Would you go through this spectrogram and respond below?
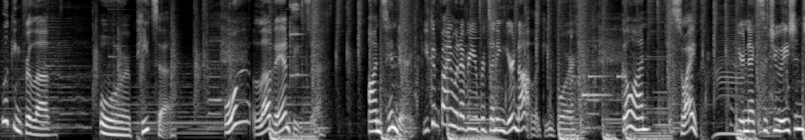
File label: female voiceover commercial; tinder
